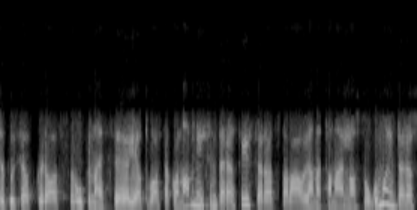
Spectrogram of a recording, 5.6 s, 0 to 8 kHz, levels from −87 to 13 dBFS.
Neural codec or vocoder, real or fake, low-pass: none; real; 7.2 kHz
